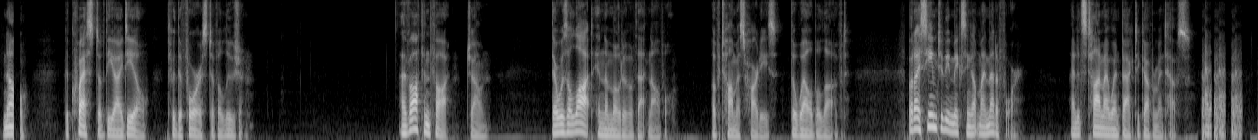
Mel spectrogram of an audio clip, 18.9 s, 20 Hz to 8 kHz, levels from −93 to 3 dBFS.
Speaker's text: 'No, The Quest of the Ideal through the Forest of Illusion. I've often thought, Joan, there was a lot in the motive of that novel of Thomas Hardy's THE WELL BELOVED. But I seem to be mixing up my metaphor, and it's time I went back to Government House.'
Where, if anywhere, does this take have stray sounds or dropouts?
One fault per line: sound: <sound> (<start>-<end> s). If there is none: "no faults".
sound: dropout (0.2-0.3 s)
sound: laugh (18.0-18.6 s)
